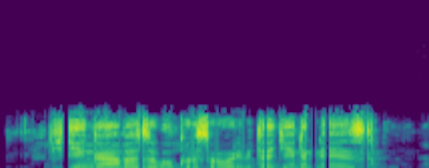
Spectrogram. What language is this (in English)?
Kinyarwanda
